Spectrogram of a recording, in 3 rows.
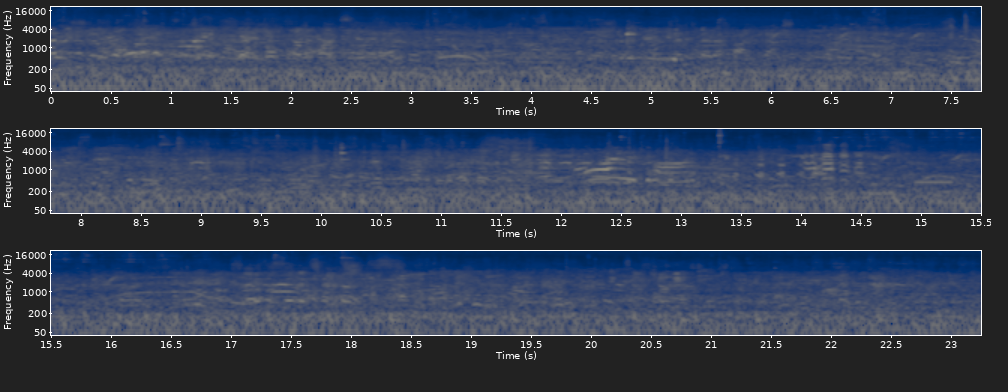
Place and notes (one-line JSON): {"title": "Hasenheide, Berlin, Deutschland - party crowd", "date": "2020-06-21 21:55:00", "description": "because of the lack of open clubs during the pandemic, the international party crowd has shifted to parks. The pressure on the green patches within the city during this spring have been immense, parks are wasted and polluted, and drying out because of missing rain.u\n(SD702, Sennheiser MKH8020)", "latitude": "52.48", "longitude": "13.41", "altitude": "48", "timezone": "Europe/Berlin"}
